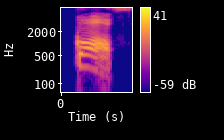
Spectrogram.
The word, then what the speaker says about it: cough: Cough. Cough. The ug cluster has multiple pronunciations. And here it is the off sound.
